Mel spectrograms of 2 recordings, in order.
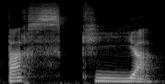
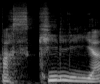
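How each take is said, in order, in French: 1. Le son L de 'qu'il' est omis. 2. Le son L de 'qu'il' est prononcé. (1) "on garde juste le Y" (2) "Pas parce qu'il y a"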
